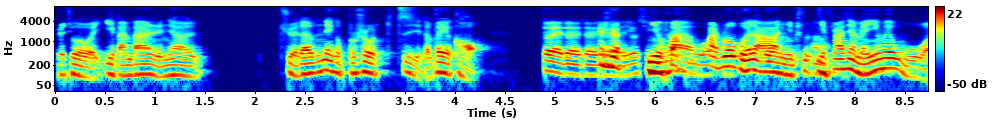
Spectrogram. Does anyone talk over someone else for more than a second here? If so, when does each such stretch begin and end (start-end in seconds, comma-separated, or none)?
5.4-7.8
